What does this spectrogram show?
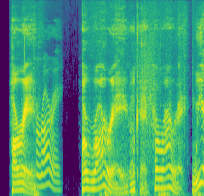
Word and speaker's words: Harare: Pronunciation. Harare.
